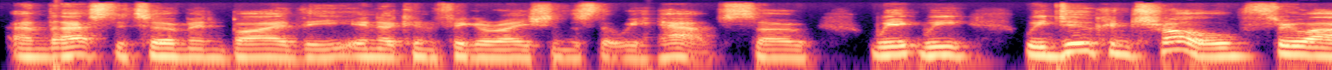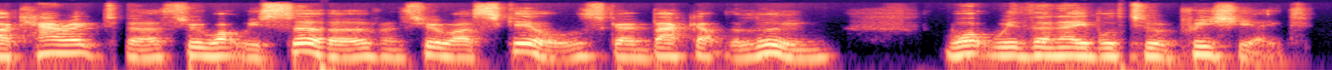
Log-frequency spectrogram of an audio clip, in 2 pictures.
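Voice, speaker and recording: A man from the Midlands of Britain talking through ideas on personal development in a measured, explanatory way, restarting phrases as he goes. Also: medium pitch. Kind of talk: reflective conversation on personal development.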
